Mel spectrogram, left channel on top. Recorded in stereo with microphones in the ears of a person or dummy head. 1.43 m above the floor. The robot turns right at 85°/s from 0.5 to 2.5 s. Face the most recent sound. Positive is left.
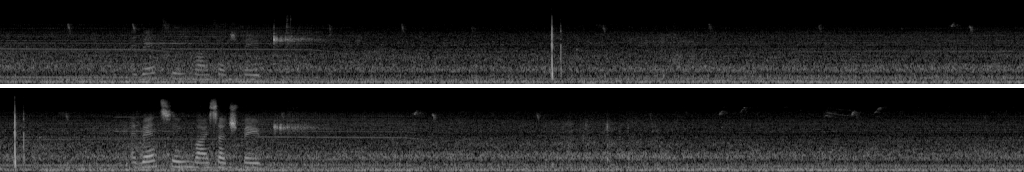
turn(degrees=70)  # may be behind; listen again after turning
